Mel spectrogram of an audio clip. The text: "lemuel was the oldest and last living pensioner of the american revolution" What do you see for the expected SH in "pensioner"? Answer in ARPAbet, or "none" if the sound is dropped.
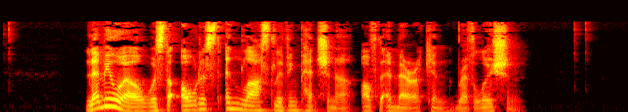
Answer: SH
